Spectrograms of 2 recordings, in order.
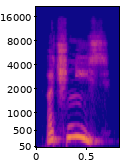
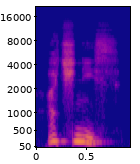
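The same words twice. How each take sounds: First: High, urgent order to come round; sharp command. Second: Gentle, understated plea to come round; tender coaxing. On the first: Vik shaking Ksenia awake, commanding. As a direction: hit ОЧНИСЬ hard and high. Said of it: "велел Вик". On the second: Lukyanov coaxing his sweetheart awake, tenderly. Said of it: "нежно обнимал девушку и пел соловьём". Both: A narrator's reading.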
